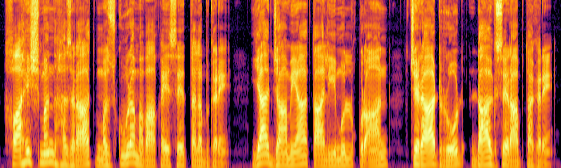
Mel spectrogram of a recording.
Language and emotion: Urdu, neutral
